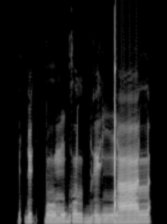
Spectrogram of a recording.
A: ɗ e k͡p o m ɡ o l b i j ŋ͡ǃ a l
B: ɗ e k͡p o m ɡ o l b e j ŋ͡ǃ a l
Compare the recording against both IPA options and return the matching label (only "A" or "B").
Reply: B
